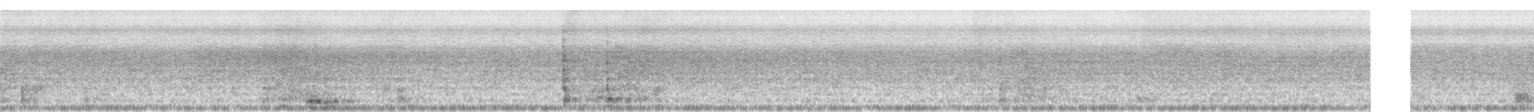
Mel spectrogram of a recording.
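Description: Chicken, bitter gourd and masala sizzling in hot oil in a wok while being stirred, with one sharp clink of the metal spatula against the pan about four seconds in. The sound cuts out briefly near the end.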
